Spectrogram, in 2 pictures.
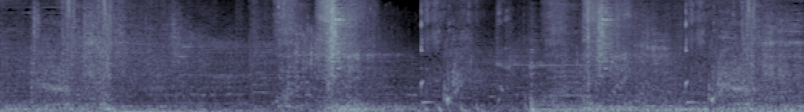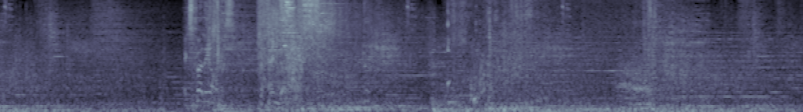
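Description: Expelliarmus spell blasts in the video game Hogwarts Legacy, a run of loud booming, crashing impacts in a busy battle, with repeated sharp hits among continuous game noise and a voice talking throughout.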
